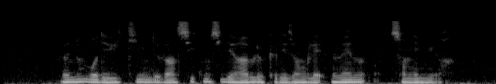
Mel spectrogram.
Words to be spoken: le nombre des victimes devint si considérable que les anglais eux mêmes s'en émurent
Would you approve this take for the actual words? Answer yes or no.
yes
